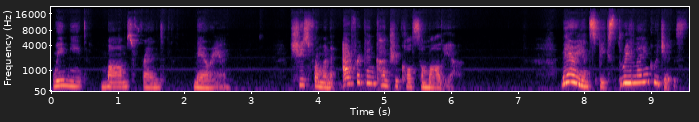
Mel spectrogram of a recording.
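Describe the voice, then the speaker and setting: A woman reads a children's book aloud as a teacher would to her class. Her pitch rises and falls in an animated way at an unhurried pace, with a husky edge. She often steps out of the text to put questions to the pupils. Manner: expressive, addresses children directly with questions.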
